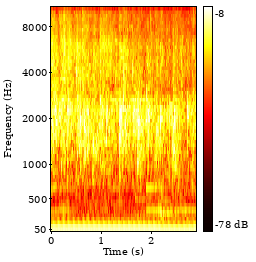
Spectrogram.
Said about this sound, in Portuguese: Dá uma salva de palmas a Deus aí. Mais forte.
